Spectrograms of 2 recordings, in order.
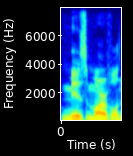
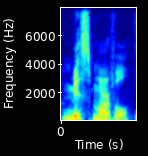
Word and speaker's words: Ms. Marvel: Pronounced Ms. Marvel, not Miss Marvel.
